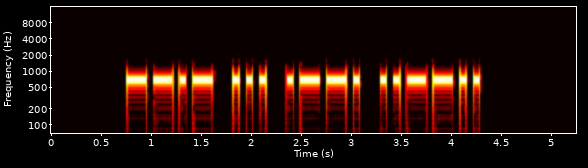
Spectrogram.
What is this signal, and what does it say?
Morse code, heard as a keyed tone, about 18 wpm, 700 Hz. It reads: QSP?
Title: Speed-Racing Q-Codes - 15wpm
